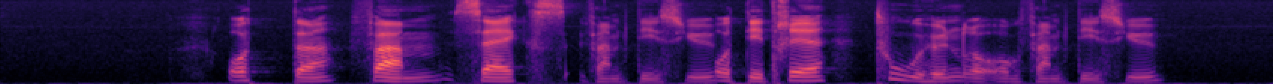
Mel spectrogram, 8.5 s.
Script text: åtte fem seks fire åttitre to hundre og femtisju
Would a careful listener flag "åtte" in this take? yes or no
no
